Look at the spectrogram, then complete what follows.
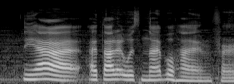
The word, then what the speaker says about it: Nibelheim: the water tower in neheim neheim I keep saying it wrong think how much it meant to me neble evil neble it still there that's how I need to remember it evil nil even though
